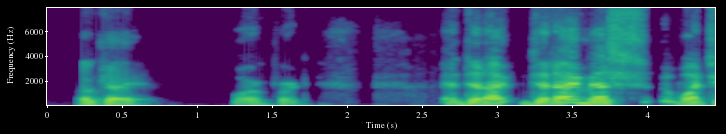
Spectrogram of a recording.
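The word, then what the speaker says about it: Hanny's Voorwerp: Yeah, I just looked up the pronunciation, and it sounds like H is pronounced like an H. Hanny's Vor, and then it is a V. Hanny's Vorport. Okay. Vorwerp.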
